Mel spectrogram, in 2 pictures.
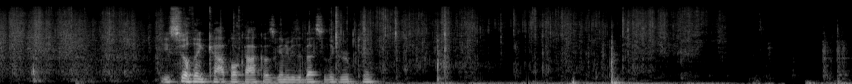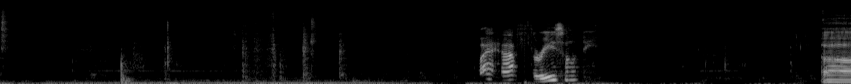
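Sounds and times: cellophane crinkling and tearing: 0:00.0 - 0:07.4.

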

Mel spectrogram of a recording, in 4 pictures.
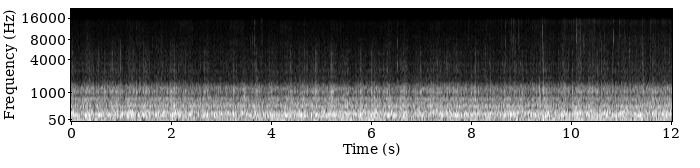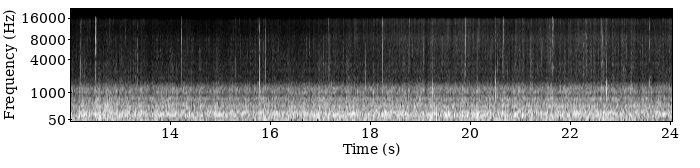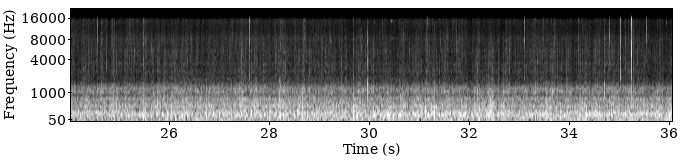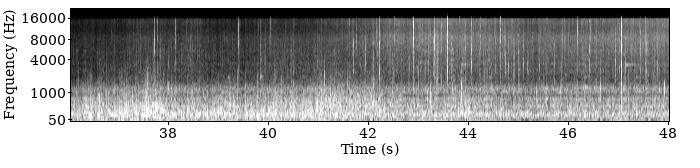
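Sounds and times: bicycle tyres rumbling on wet road: 0:00.0 - 0:48.0
hail ticking on bike: 0:08.0 - 0:48.0
wind on microphone: 0:35.8 - 0:48.0.

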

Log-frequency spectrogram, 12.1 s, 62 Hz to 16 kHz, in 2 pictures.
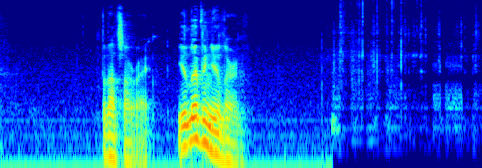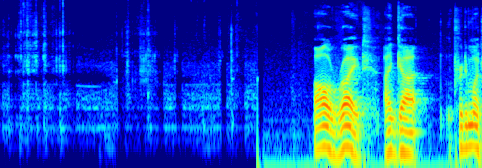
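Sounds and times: fingernails scratching and peeling film: 0:04.1 - 0:09.3.

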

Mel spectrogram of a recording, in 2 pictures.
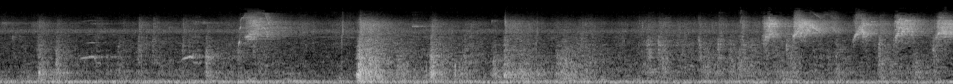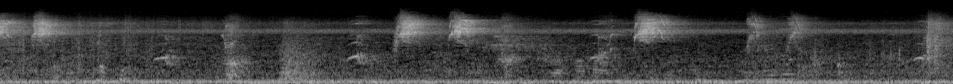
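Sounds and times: baby monkey screaming: 0:00.8 - 0:03.0, 0:13.0 - 0:16.3.

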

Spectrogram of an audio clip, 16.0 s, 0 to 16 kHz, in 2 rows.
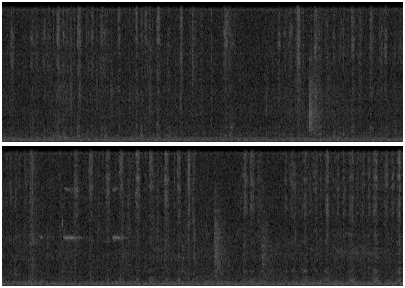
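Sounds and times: pen scratching on paper: 0:12.8 - 0:16.0.

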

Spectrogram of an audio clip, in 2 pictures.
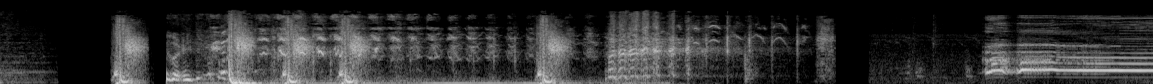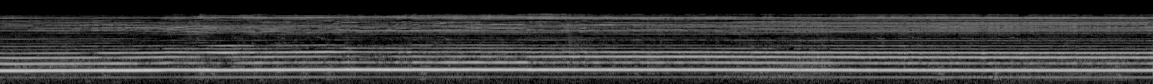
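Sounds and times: sharp whacks: 0:01.1 - 0:01.6, 0:02.3 - 0:03.8, 0:05.4 - 0:05.8.

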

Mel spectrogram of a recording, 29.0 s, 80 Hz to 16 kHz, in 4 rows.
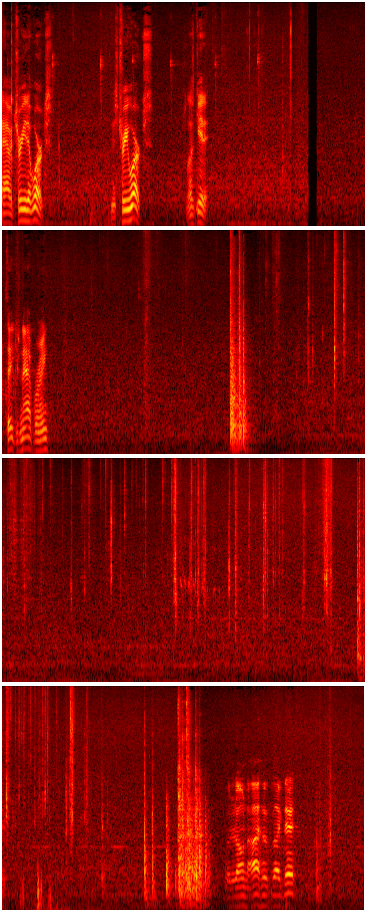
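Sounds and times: thump: 0:11.8 - 0:12.3.

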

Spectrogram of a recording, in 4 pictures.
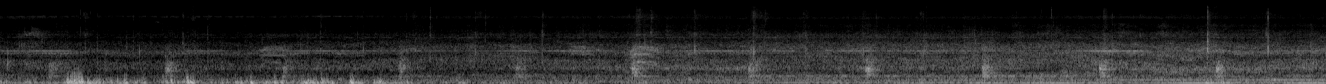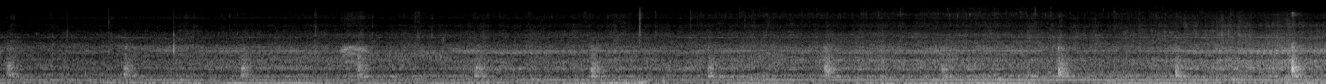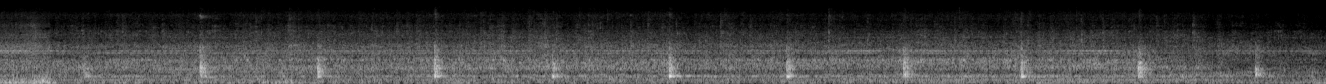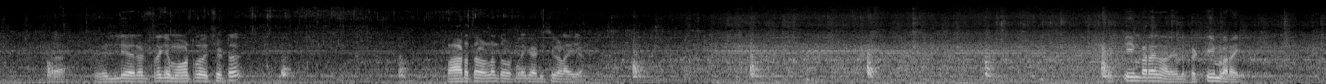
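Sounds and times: low hum and rumble: 0:00.0 - 0:53.0
footsteps on concrete: 0:00.1 - 0:05.6, 0:12.0 - 0:15.8.

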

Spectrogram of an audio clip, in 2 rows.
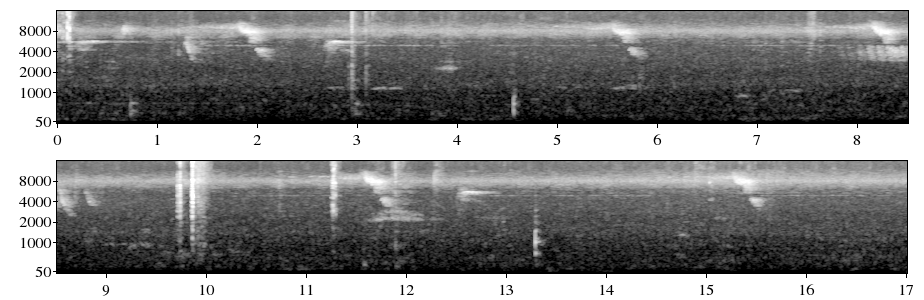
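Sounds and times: bamboo poles clicking: 0:00.0 - 0:00.3, 0:09.6 - 0:10.1
faint high hiss: 0:00.0 - 0:17.0.

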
